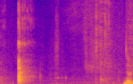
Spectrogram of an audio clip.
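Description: A metal aerosol can of cocoa-butter velvet spray set down on the worktop with a single knock.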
